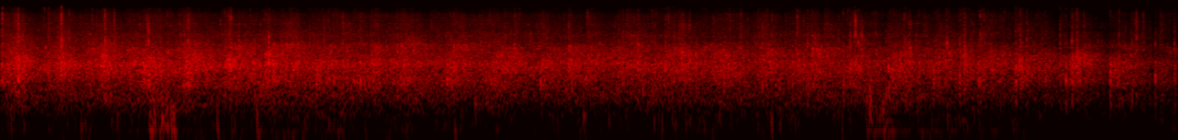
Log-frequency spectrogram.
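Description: Sustained audience applause, a dense, steady wash of many hands clapping at an even loudness for several seconds, with no one speaking over it.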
